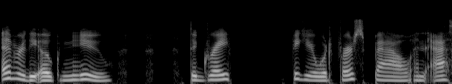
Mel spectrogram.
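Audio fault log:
0.73–0.82 s, short stall from a late packet: the sound at this point is held for about 66 ms longer than it should be, with a slight buzz or dip, and then the speech resumes exactly where it left off. None of the speech is lost. The jitter buffer ran dry while one packet was late, so the receiver stretched the last audio it had until that packet came in. That shifts everything after it 66 ms later.
1.26–1.47 s, 1.53–1.74 s and 2.30–2.83 s, call audio freeze: each event begins with a brief decaying buzz or hiss and then goes silent, for about 150 ms, 160 ms and 490 ms respectively. The total inserted durations are 185 ms, 194 ms and 511 ms. Speech picks up again from the point where it stopped, so no content is missing, but the timing is pushed back each time. The likely cause is packets held up in transit, which emptied the jitter buffer until they arrived. The band limit near 8 kHz, heard throughout, comes from the call codec path.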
